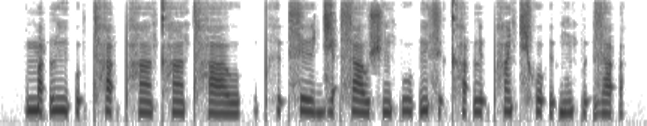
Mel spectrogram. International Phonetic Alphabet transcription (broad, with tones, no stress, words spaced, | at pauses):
mä˦ʔlĩ˦ʔʊ˦ʔ tʰä˦ʔpʰã˨ kʰã˨tʰa˨ʊ̯ | pʰɪ˦ʔse˨ɪ̯d͡ʑä˦ʔsʰa˨ʊ̯ ʃĩ˨pu˦ʔĩ˦˨ sɪ˦ʔkʰä˦ʔlɪ˦ʔpʰã˦˨ t͡ɕʰo˦˨ʔɪ˦ʔɡũ˦˨ pɪ˦ʔzä˦ʔ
